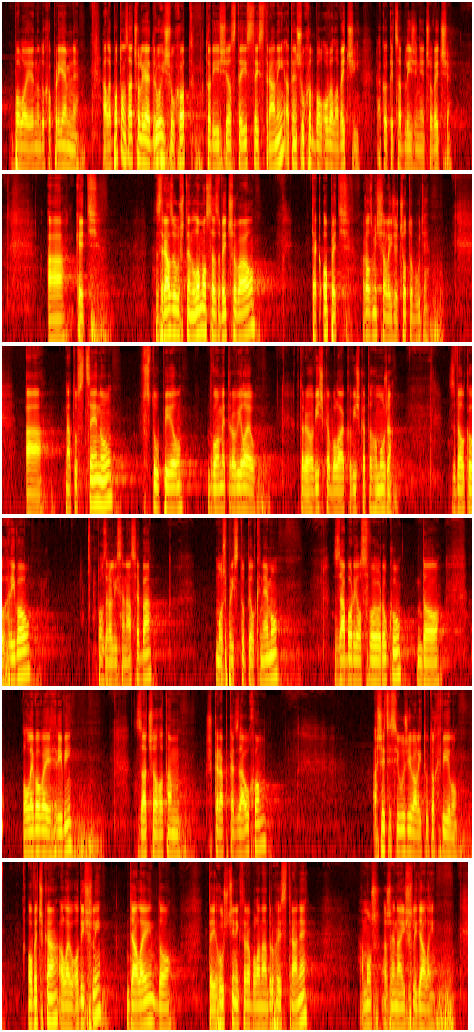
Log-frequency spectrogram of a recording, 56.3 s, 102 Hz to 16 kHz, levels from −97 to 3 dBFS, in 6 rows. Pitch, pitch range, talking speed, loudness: 115 Hz, 110-130 Hz, 110 wpm, -25 LUFS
